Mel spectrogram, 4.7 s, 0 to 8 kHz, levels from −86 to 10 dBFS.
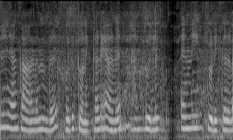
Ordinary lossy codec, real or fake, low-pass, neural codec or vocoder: none; fake; none; codec, 16 kHz, 4.8 kbps, FACodec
